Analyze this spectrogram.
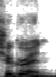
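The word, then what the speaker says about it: chagrin: Shagrin.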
